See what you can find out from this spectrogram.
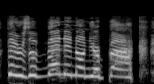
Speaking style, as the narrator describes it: I shout at Tern

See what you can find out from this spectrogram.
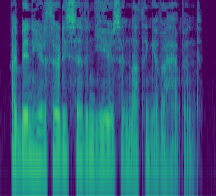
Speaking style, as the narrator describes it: she said quietly, a soft thread of old Europe running through her words

